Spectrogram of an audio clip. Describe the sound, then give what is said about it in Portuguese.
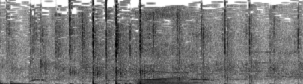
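An audience at an event in a hotel breaks into brief applause to thank the association's board members, the volunteers and the hotel staff, a scattering of sharp claps over a few seconds, while a voice keeps speaking over the top. “os voluntários, o pessoal do hotel aqui, que sempre responde muito bem à parte de atendimento, e se vocês concordam com isso, por favor, deem uma salva de palmas.”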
